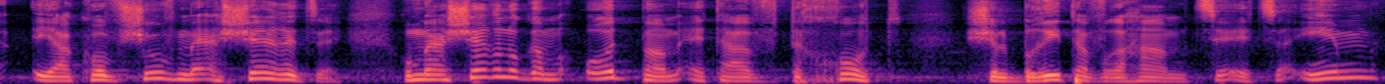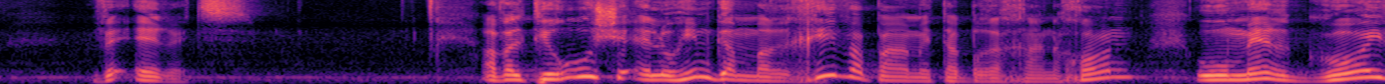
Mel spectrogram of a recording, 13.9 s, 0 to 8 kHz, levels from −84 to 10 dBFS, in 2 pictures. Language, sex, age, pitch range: Hebrew, male, 40-59, 135-195 Hz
